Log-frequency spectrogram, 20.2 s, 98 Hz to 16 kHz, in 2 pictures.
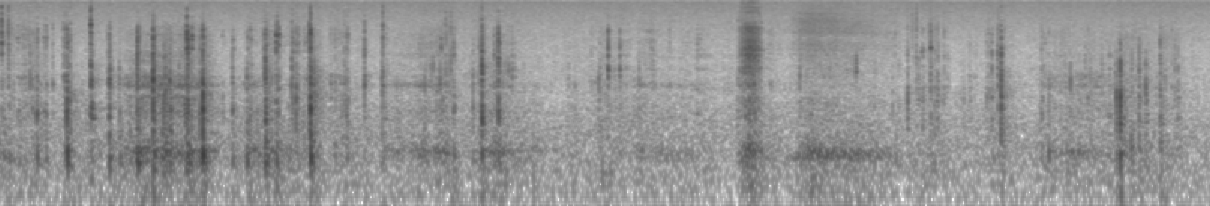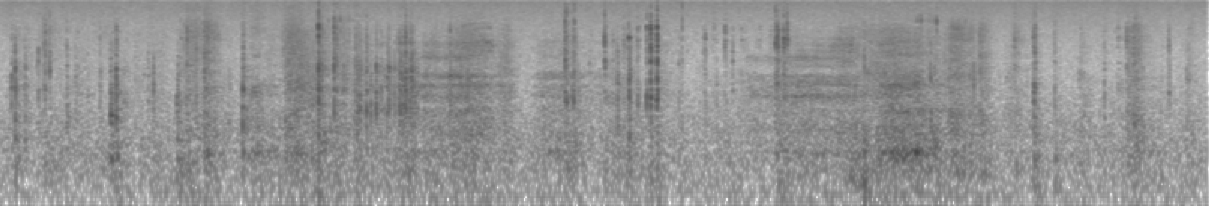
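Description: Faint, irregular small clicks and rattles of plastic parts and wiring being handled inside an opened FrSky Taranis X9D radio transmitter, with a few short rustles.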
